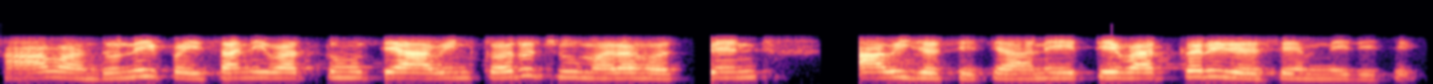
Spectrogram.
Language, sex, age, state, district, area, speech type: Gujarati, female, 45-60, Gujarat, Mehsana, rural, conversation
